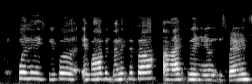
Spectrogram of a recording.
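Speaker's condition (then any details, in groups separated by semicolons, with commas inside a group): Cerebral palsy; needs adapted housing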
